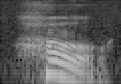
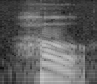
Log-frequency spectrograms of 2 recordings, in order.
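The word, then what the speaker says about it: ᾧ: The masculine singular dative is ho. Again, notice the iota subscript for the singular dative. The iota is not pronounced, though, but it must be written. This is pronounced ho.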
